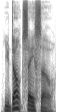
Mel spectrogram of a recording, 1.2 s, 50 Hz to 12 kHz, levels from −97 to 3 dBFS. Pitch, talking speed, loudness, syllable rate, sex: 115 Hz, 200 wpm, -17 LUFS, 3.9 syllables/s, male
